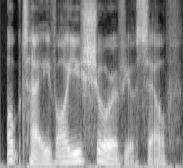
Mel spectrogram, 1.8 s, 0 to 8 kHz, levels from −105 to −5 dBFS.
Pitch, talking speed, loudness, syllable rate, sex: 115 Hz, 195 wpm, -15 LUFS, 6.0 syllables/s, male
